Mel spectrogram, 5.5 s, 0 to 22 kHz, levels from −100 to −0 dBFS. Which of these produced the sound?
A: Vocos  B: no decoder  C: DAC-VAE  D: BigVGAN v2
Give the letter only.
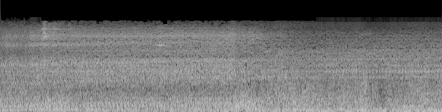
B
